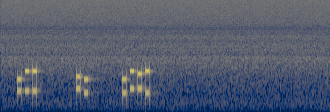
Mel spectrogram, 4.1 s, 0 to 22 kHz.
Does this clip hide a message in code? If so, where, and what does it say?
Yes: DTMF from 0.2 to 1.9 s, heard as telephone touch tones, dialled by machine, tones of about 50 ms. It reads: 4BB 81 1C9A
